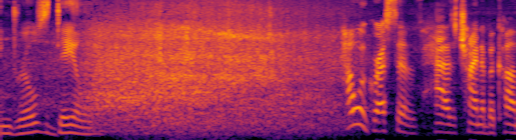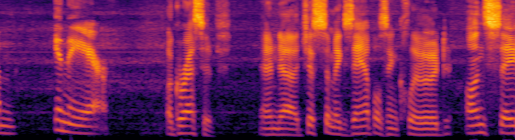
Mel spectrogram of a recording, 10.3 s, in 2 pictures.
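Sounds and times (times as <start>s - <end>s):
speech: 0.0s - 1.6s, 3.4s - 10.3s
FA-18 fighter jet flying: 0.0s - 7.2s.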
